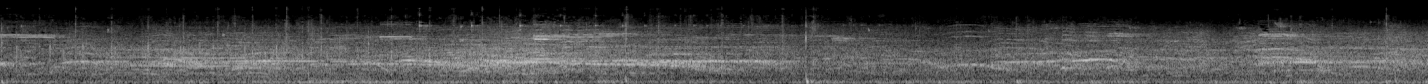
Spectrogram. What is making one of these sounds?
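A volleyball thumps as players strike it.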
